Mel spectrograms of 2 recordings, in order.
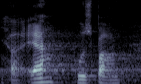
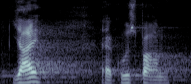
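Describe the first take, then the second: First: The stress falls on the word er. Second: The stress falls on the word jeg.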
